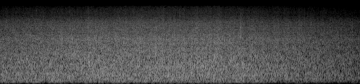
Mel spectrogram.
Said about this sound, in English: The nonprofit Illinois River Watershed Partnership maintains a lovely woodland sanctuary containing an emerald-colored lake fed by a rushing cold water spring.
